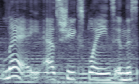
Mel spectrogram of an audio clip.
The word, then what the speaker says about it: Leigh: While everyone called her Lee, her name was really supposed to be pronounced Lay, as she explains in this interview.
